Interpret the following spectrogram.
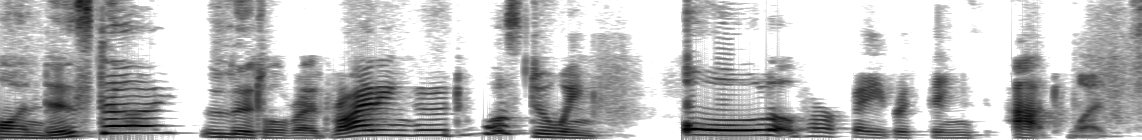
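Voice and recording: At a medium pitch and a fairly slow pace, a woman speaks with big pitch swings and a slightly mellow tone.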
